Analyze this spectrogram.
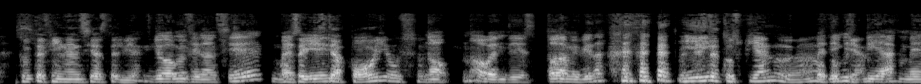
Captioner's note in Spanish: risas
